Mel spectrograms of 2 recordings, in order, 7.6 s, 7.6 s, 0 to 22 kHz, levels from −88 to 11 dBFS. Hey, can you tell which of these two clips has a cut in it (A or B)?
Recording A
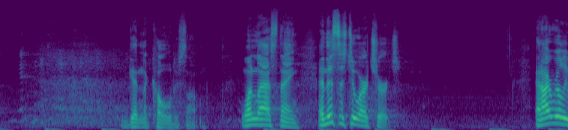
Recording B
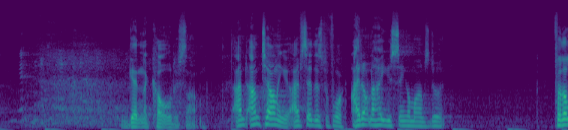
B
